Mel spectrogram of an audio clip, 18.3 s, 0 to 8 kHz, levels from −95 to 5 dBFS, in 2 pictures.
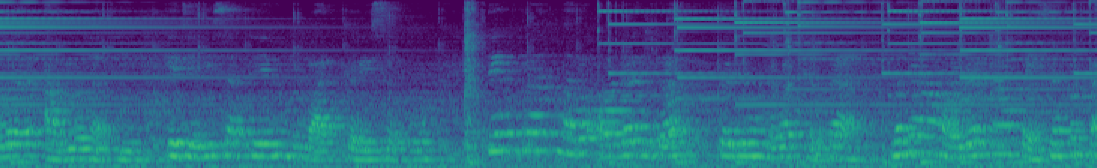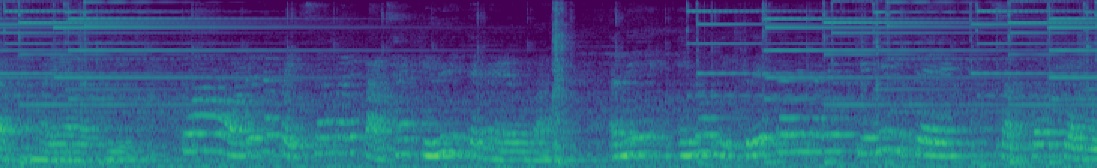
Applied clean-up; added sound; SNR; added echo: none; Clock; 9 dB; reverberation time 0.6 s.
